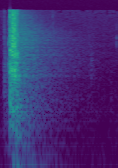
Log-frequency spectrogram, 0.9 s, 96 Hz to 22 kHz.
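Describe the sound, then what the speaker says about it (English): A 1983 Oldsmobile Cutlass Calais Hurst car door shuts with a single solid, close thump, followed by a short fading resonance and no talk. "And again, door shuts real nice."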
